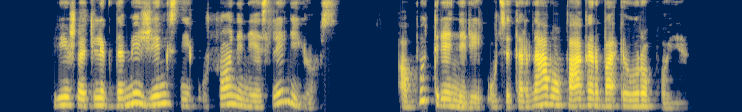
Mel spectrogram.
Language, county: Lithuanian, Alytus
